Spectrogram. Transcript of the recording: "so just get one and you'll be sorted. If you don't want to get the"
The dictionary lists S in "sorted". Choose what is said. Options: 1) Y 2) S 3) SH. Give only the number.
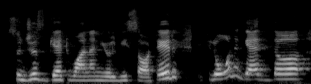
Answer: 2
